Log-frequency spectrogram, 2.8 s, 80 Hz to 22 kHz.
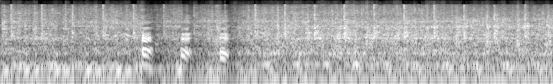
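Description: An abandoned 1974 Ford Bronco engine idles after decades of sitting, running without a radiator, a loud close rhythmic chugging with steady ticking pulses, with people talking over it.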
